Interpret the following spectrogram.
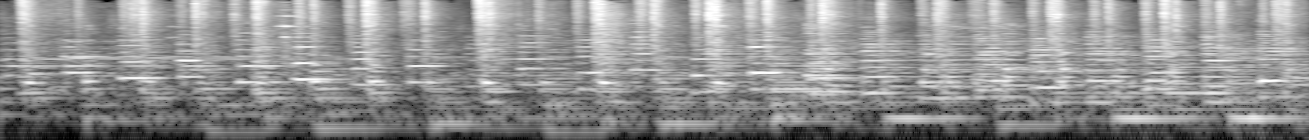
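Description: Live small jazz band playing an instrumental chorus, with no singing. It moves on a steady beat over a low bass line.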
